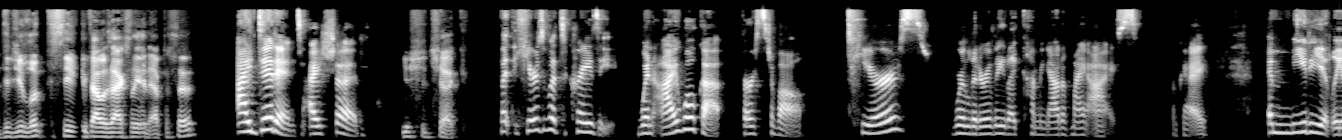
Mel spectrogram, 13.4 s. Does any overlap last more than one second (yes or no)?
no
